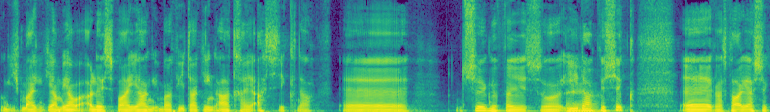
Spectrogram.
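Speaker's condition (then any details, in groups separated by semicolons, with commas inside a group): Deafness with cochlear implant, congenital deafness; no sign language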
